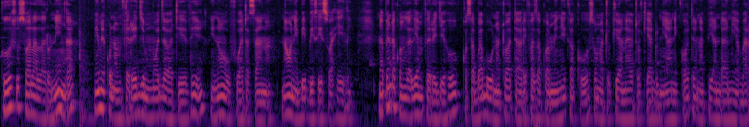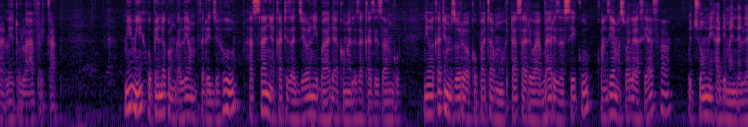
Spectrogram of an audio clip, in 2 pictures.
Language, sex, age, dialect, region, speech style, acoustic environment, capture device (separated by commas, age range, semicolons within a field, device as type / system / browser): Swahili, male, 25-34, Kenya - Nairobi Sheng-influenced, Kenya, relaxed, people talking; traffic; nature, desktop / Windows / Chrome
